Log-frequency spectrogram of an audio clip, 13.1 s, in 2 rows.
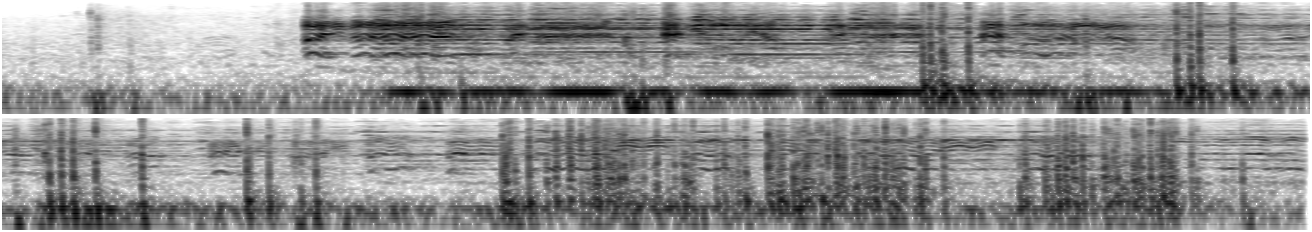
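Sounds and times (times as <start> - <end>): music playing: 1.5 - 13.0
fireworks bursting and crackling: 4.6 - 13.0.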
